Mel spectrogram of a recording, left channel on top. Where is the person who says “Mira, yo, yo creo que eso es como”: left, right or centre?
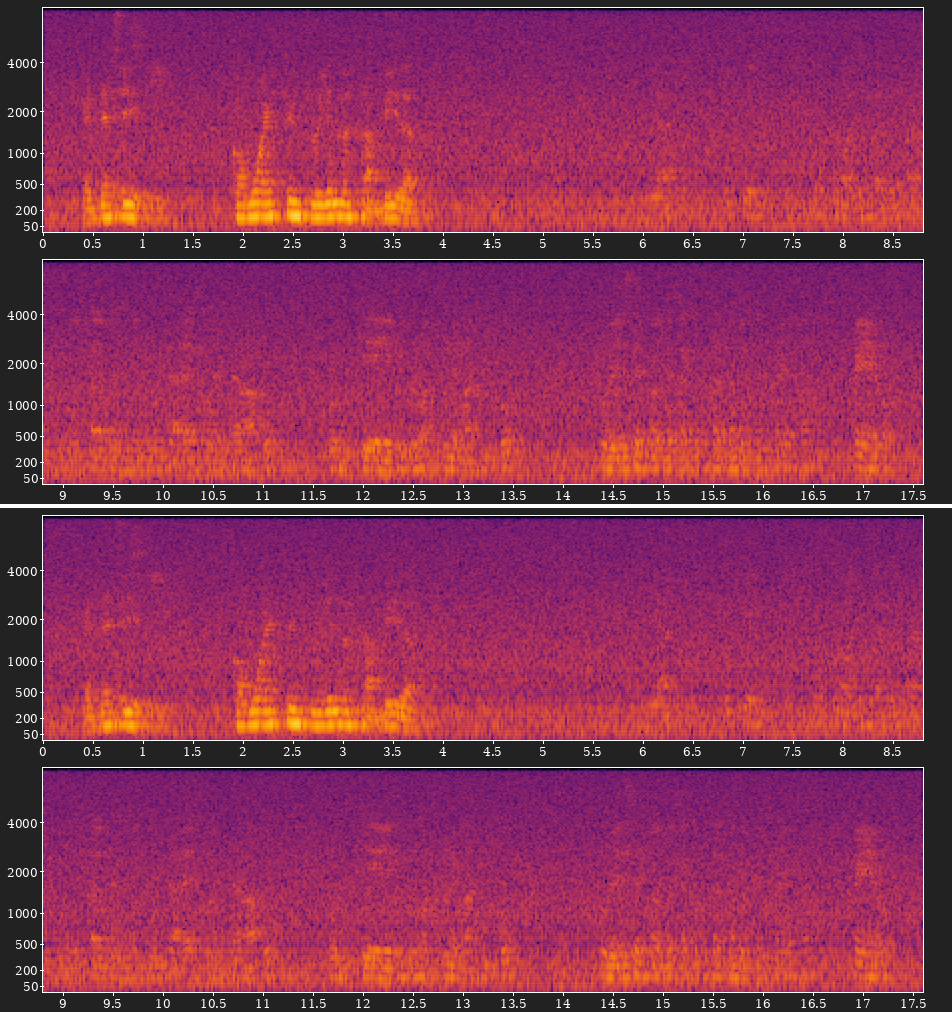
Centre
